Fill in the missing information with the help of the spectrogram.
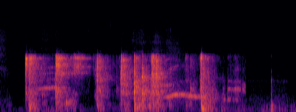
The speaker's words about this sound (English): Hold on one second. I'm just closing this door. Okay. All right. Close the door.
